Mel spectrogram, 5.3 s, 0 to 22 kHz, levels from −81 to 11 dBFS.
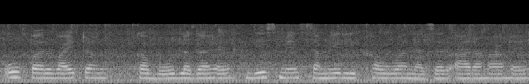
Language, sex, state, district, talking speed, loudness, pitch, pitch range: Hindi, female, Chhattisgarh, Raipur, 170 wpm, -16 LUFS, 195 Hz, 185-210 Hz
